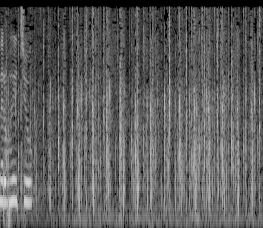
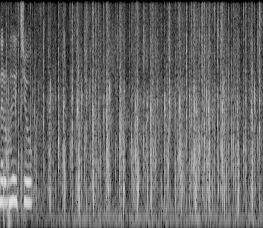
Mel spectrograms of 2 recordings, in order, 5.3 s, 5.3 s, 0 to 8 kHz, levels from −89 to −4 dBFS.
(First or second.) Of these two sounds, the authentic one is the first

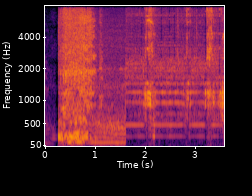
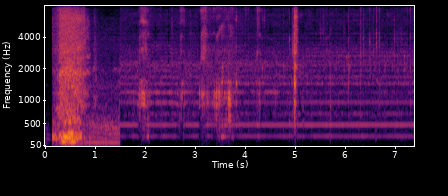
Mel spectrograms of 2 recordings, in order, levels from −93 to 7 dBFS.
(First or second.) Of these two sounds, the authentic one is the first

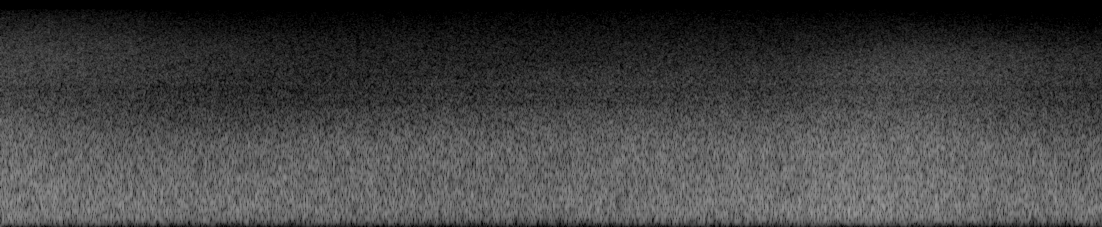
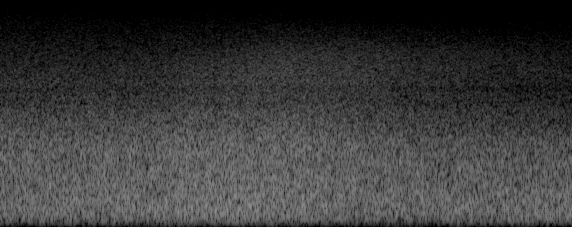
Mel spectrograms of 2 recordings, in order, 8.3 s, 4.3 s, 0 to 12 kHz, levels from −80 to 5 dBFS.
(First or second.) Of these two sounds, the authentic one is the second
